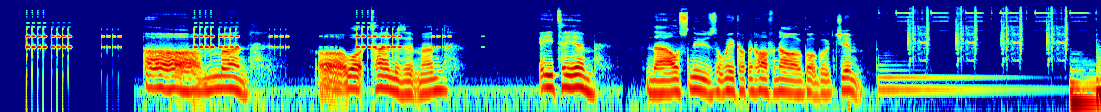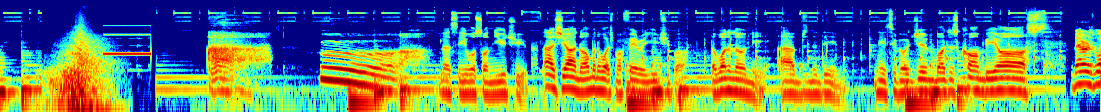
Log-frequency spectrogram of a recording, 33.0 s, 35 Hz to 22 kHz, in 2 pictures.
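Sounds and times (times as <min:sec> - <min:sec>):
alarm beeping: 0:02.9 - 0:04.4, 0:05.3 - 0:06.8.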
